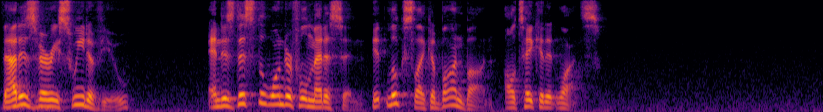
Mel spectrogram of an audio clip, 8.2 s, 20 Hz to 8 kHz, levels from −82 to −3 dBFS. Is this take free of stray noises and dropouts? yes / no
yes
